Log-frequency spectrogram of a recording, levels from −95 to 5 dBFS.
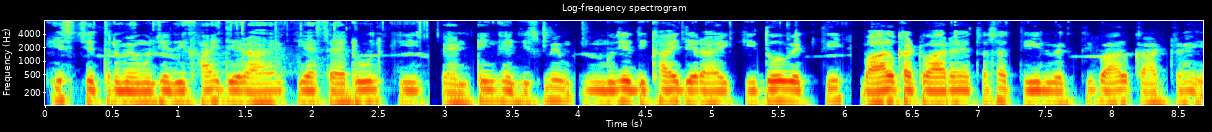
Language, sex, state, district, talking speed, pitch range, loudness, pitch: Hindi, male, Bihar, Darbhanga, 235 wpm, 110-115 Hz, -19 LUFS, 115 Hz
